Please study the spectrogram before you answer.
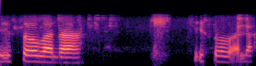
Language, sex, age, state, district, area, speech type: Maithili, female, 18-30, Bihar, Samastipur, rural, conversation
